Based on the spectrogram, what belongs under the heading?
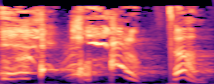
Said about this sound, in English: Okay, if I am suffering from a chronic cough, that doesn't mean I don't do anything but cough. That means that I have a cough, a nagging cough that just won't go away. And that periodically, I just, excuse me.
